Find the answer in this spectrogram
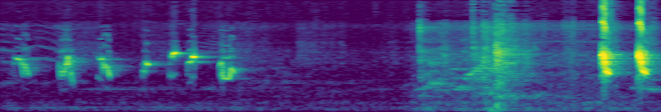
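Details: Female yellow-vented bulbul in breeding condition calling to a male: a quick series of short chirped notes for under two seconds, followed by a pause, then rustling noise and two sharp clicks.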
